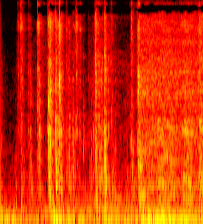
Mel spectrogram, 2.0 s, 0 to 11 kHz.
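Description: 2016 GMC Sierra 2500 HD pickup being started: the key clicks and jingles in the ignition over the starter cranking, and the engine catches right at the end.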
